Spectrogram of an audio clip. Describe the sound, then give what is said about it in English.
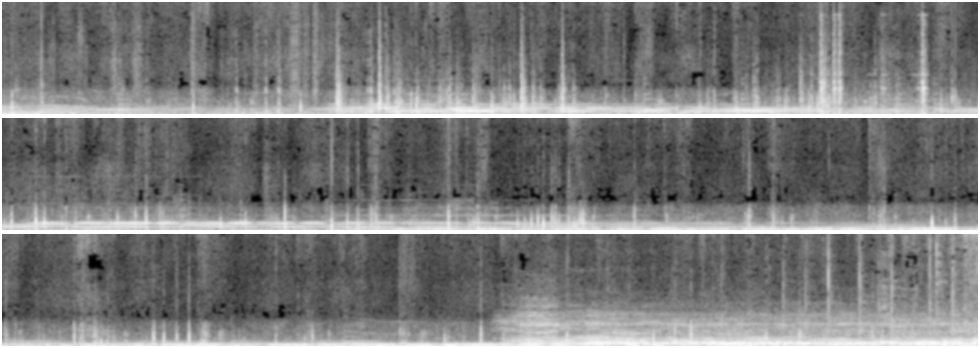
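A walking stick is run along metal railings, giving a long, steady stream of rapid rattling clicks mixed with sustained ringing metallic tones. “I'm running my stick along the railings. I'm listening to the sound.”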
